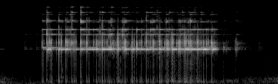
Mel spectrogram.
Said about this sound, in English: I myself have been lucky enough to find one complete ringing crotal bell, so just for you, here it is.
